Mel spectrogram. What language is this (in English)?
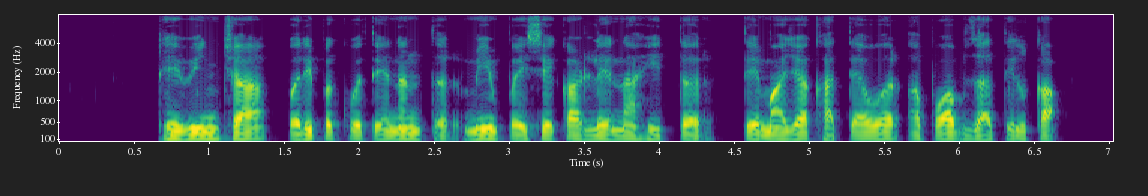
Marathi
